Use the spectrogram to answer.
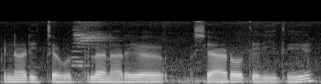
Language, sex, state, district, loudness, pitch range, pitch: Tamil, male, Tamil Nadu, Kanyakumari, -16 LUFS, 105-115 Hz, 110 Hz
